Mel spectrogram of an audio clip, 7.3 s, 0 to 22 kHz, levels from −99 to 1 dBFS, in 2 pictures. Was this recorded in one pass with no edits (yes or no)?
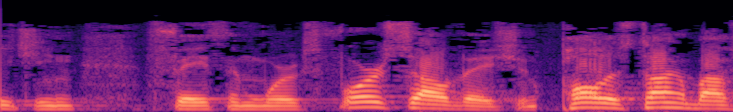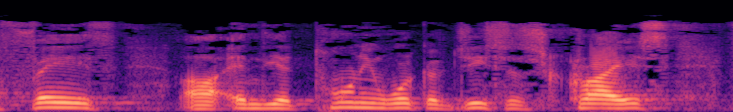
no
